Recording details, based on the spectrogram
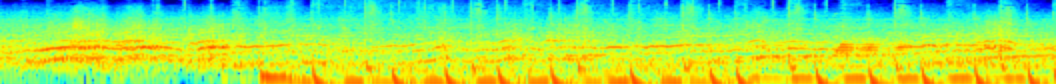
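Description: Race cars roar around a six-lane track in a steady, loud stream of engine noise, with repeated pass-by whooshes and rising revs throughout.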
